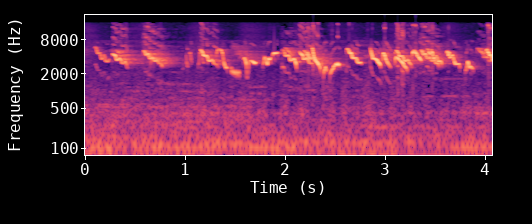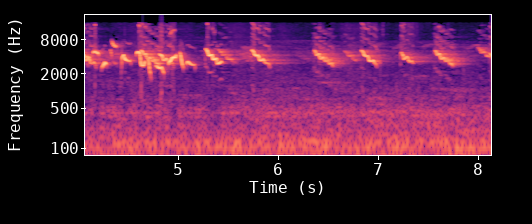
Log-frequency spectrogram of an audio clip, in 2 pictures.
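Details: Kecial kuning, the lemon-bellied white-eye, delivering rapid "ciak ciak" chatter: dense high-pitched twittering notes tumbling almost continuously, then easing into evenly spaced short chirps.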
